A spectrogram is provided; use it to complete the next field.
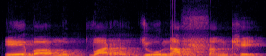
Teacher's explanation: বিসর্গ এর পরের ব্যঞ্জনটির দ্বিত উচ্চারণ করতে হবে অর্থাৎ পরের ব্যঞ্জনটির দুবার উচ্চারণ করতে হবে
